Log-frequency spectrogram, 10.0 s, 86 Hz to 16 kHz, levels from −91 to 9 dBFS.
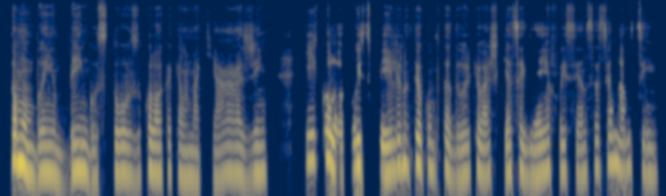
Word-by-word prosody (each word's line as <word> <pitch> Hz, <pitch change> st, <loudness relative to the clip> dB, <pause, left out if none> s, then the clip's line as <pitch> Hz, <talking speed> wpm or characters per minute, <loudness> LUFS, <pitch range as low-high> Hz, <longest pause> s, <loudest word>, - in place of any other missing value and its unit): Toma 215 Hz, -2 st, +12 dB
um 165 Hz, -, +5 dB
banho 165 Hz, +2 st, 0 dB
bem 165 Hz, +7 st, +1 dB
gostoso, 150 Hz, +1 st, -5 dB
coloca 165 Hz, -2 st, -2 dB
aquela 155 Hz, -3 st, -7 dB
maquiagem, 150 Hz, +3 st, -7 dB, 0.6 s
e 220 Hz, 0 st, +1 dB
coloca 180 Hz, -10 st, +6 dB
o 180 Hz, +2 st, +3 dB
espelho 170 Hz, -1 st, +2 dB
no 200 Hz, -1 st, +2 dB
teu 205 Hz, -2 st, +3 dB
computador 160 Hz, -4 st, -6 dB
que 195 Hz, -, -11 dB
eu 170 Hz, -, 0 dB
acho 155 Hz, +2 st, -8 dB
que -, -, -4 dB
essa 170 Hz, +2 st, -2 dB
ideia 150 Hz, +4 st, -3 dB
foi 170 Hz, 0 st, -8 dB
sensacional 175 Hz, +5 st, -5 dB, 0.2 s
sim. 155 Hz, -2 st, -8 dB
165 Hz, 145 wpm, -22 LUFS, 155-180 Hz, 0.6 s, Toma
